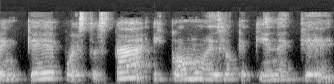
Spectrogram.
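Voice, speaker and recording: A woman speaks at a fairly high pitch with a dark, mellow tone and ordinary pitch variation. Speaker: lay church teacher. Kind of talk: sermon. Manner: soft-spoken.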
